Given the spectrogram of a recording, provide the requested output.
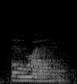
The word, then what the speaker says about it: aron: It's spelled A-R-O-N. Aaron.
